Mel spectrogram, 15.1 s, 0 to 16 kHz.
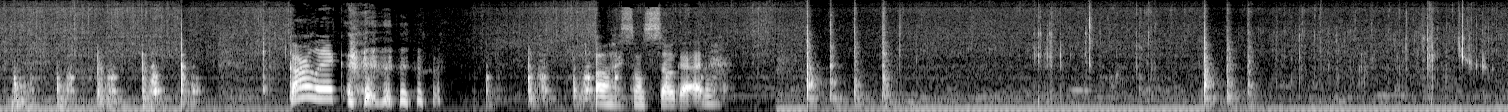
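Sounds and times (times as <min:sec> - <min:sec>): onion sizzling in butter: 0:00.0 - 0:15.0
sharp knocks on frying pan: 0:08.0 - 0:09.0, 0:12.0 - 0:12.6
eggs cracked into pan: 0:10.3 - 0:15.0.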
